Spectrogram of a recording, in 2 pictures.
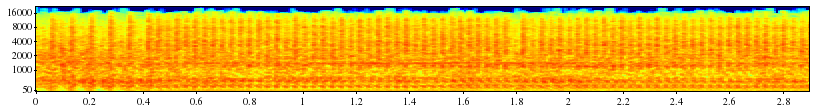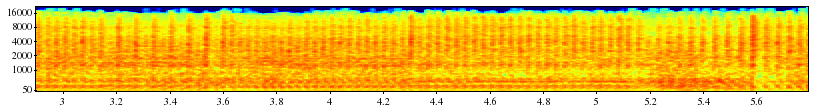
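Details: Small mower engine on 87 octane fuel stored 13–14 months, choke on: busy rattly patter at steady speed, no stalling or surging; running acceptably.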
